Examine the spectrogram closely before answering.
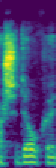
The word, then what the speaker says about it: sudoku: And they do say like a soduku or sudoku, depending how you pronounce it, day helps kind of stave off any sort of degenerative brain conditions.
